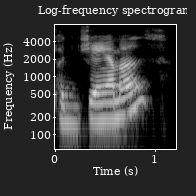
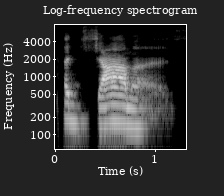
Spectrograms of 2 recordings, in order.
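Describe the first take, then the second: First: The middle vowel sounds like the one in jam. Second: The middle vowel sounds like the one in father.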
